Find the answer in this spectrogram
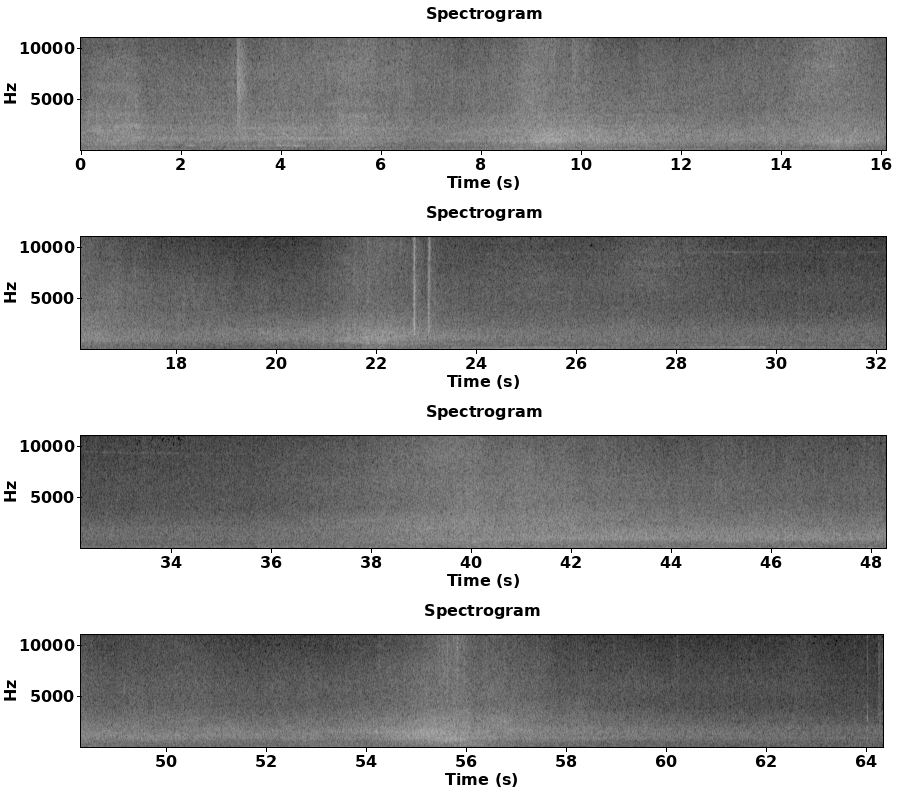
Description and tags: A large truck drives by in the city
